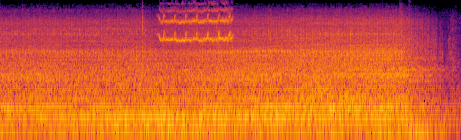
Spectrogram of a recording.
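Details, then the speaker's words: Broom tractor diesel idling during pre-trip inspection, brief high warbling chirp-squeal pulsing about four times a second before shutdown; belt squeal. "All right, I turned this off cuz I don't want to hear that belt squealing all day."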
